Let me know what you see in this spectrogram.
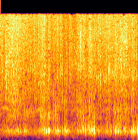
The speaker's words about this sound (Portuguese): Que ferramenta é essa? É uma furadeira com batedor de tinta. É claro que a gente mecanizou aí alguns anos, mas agora tá, mas é dificultoso ainda.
